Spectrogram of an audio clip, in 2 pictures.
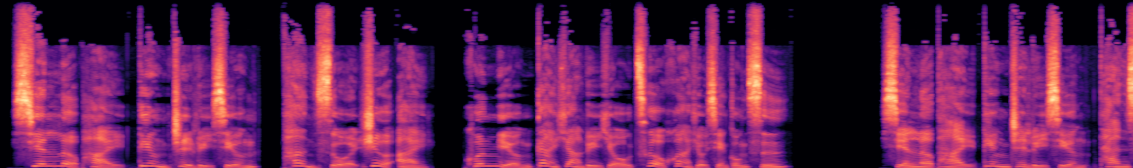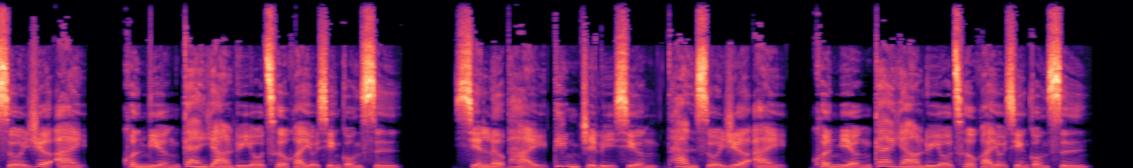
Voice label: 女 广告 旅游公司

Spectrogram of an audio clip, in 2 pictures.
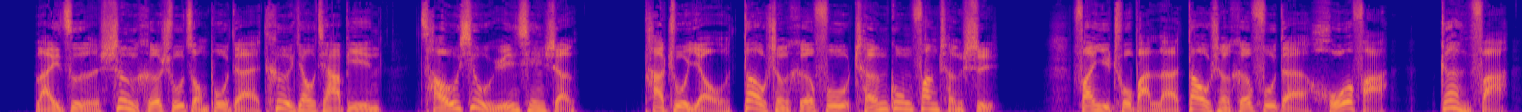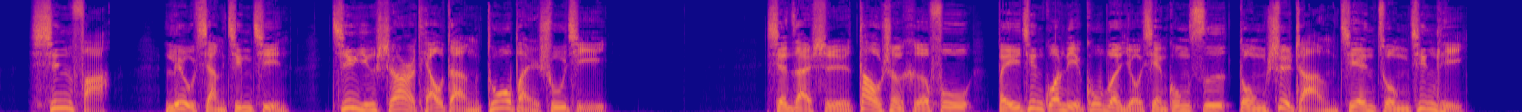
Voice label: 男 解说词 嘉宾介绍 解说词

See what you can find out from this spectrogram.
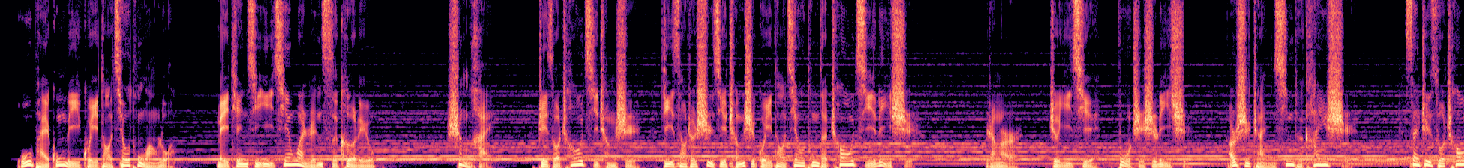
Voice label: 男 专题 娓娓道来解说风格, 浑厚磁性, 国语男声配音; 轨道新触角

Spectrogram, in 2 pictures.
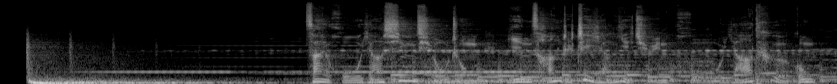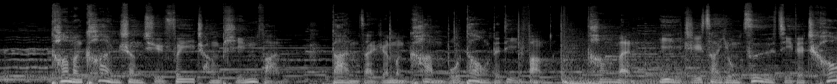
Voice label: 宣传片, 直播; 虎牙直播; 品牌直播

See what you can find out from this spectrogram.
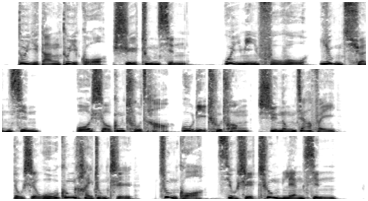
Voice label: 男 诗歌; 做人做事凭良心

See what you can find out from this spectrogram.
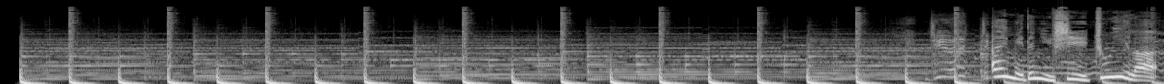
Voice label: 女 广告, 国语女声配音; 格桑花美容会所; 时尚女人

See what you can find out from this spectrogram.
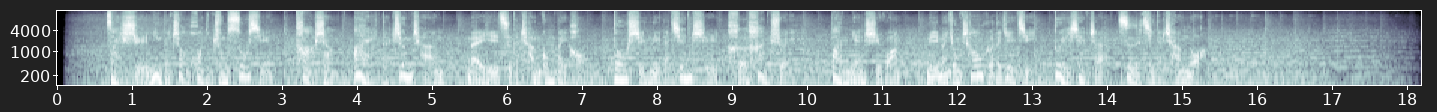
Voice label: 男 旁白 厚重大气, 年轻; 国语男声配音; 使命的召唤

